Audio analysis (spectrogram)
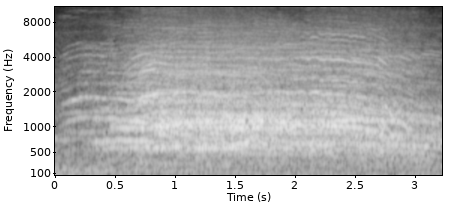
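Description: A large crowd of students at a protest in Alaska cheers and shouts together, sending a message to the state legislature: a dense wash of many high, excited voices that swells quickly, holds loud and steady for a few seconds, then eases slightly.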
